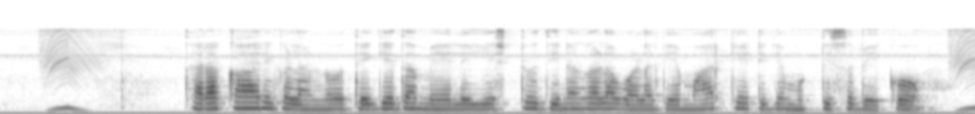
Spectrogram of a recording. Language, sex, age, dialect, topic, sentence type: Kannada, female, 18-24, Coastal/Dakshin, agriculture, question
